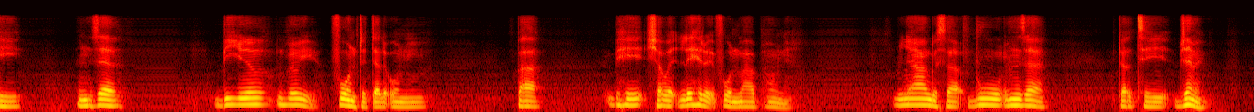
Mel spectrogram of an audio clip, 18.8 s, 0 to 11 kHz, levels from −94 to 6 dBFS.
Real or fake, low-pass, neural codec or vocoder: fake; 7.2 kHz; codec, 16 kHz, about 1 kbps, DyCAST, with the encoder's durations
